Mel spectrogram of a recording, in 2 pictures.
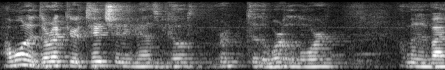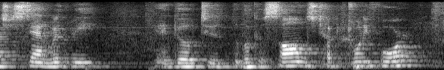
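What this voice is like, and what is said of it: Strained, failing hoarse voice. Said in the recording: “you can already tell from my voice that I'm not going to last very long ... I've lost my voice”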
